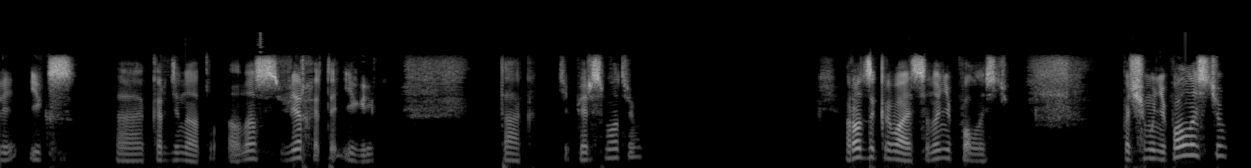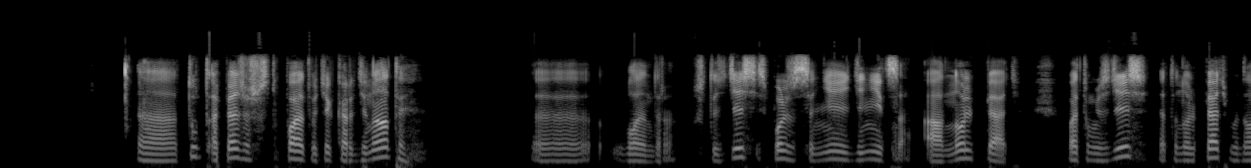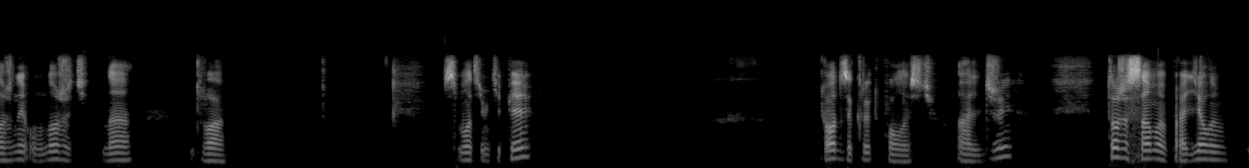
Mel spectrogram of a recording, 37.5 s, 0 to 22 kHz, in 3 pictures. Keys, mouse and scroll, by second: 3.3-4.5 drag, 5.7 shift+space, 13.4 alt+g, 14.6 shift+space, 22.9-28.9 drag, 29.8 shift+space, 31.6-32.8 middle drag, 34.7 alt+g.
